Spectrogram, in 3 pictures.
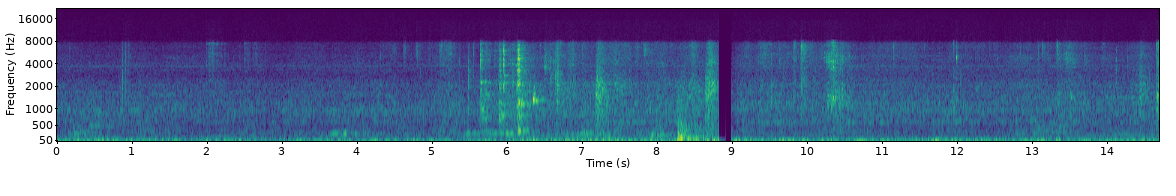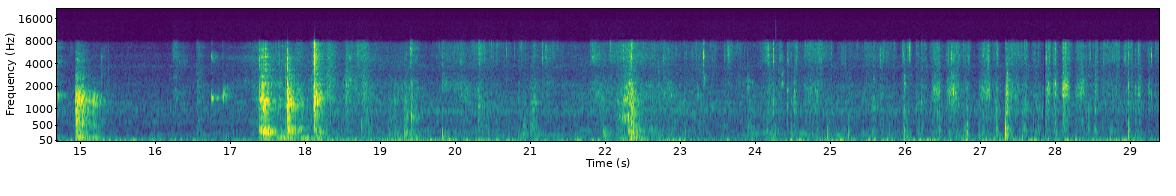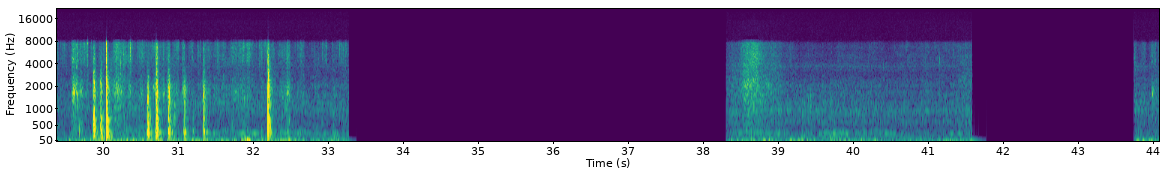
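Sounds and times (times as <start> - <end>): food handling taps and rustles: 17.4 - 33.2.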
